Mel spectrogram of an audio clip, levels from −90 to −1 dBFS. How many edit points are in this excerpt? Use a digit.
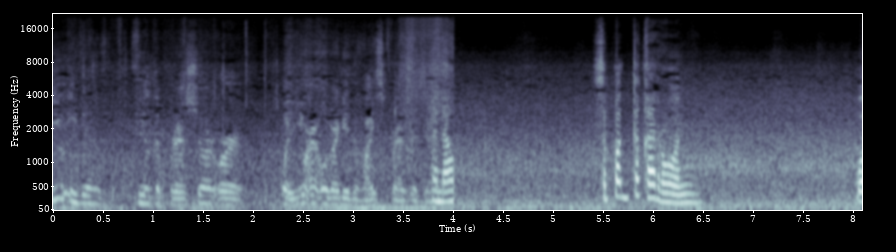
1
